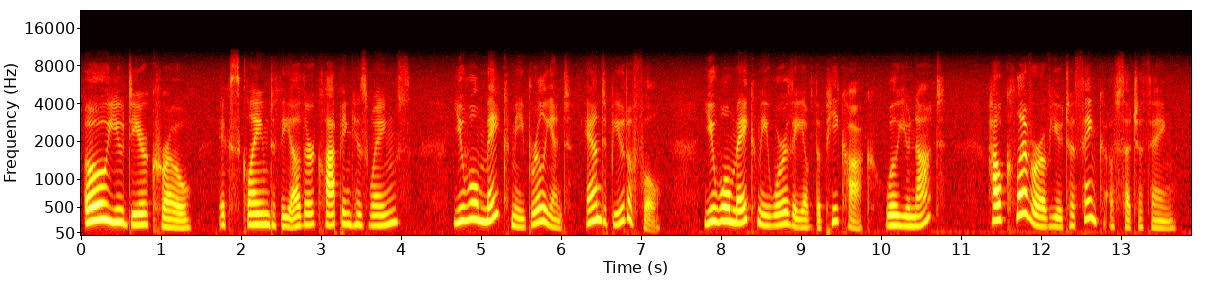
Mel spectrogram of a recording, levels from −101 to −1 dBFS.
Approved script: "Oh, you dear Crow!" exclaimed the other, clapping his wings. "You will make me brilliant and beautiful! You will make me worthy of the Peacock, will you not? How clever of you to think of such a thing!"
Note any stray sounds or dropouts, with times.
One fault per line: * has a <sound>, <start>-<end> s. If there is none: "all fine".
all fine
